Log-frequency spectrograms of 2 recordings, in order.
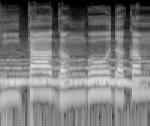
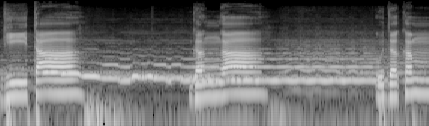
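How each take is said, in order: First: The last two words merge into one word. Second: Three separate words with the vowels kept apart. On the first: "जब इनकी संधि हो जाएगी तब हम कहेंगे" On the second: "तो अब यहाँ पे तीन शब्द है"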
